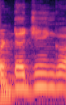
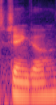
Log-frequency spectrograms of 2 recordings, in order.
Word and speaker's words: Django: Or Da Django, I don't know how you say that. – It's Django, the D is silent. He says so in the movie.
